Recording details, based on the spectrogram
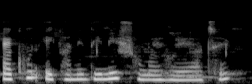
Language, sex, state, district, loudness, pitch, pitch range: Bengali, female, Assam, Kamrup Metropolitan, -18 LUFS, 240 Hz, 215-250 Hz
